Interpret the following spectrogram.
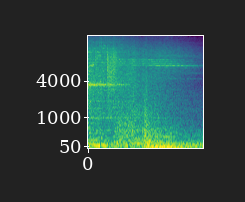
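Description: Loud theme music of a TV documentary's title sequence, with a sudden hit about a second in.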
